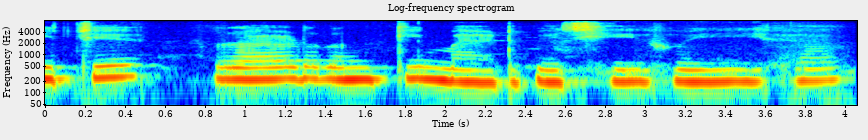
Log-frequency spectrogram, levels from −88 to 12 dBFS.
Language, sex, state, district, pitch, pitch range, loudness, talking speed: Hindi, female, Uttar Pradesh, Saharanpur, 220 Hz, 200-235 Hz, -12 LUFS, 120 wpm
